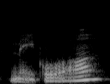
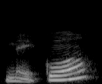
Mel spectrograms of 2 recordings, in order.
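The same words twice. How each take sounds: First: The second syllable's rise starts low, near the first. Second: The second syllable's rise starts high, leaving a gap. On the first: The speaker calls it right. "所以那个国的起音其实，比平常的二声要低" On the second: The speaker calls it wrong. "那个二呢就起音太高，中间好像就缺了一段"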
